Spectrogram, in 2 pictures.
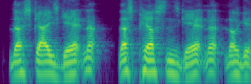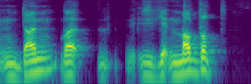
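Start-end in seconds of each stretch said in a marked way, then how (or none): none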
